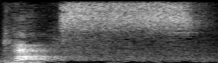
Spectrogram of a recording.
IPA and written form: kæts (cats)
